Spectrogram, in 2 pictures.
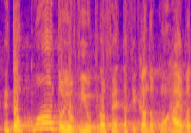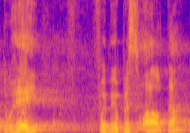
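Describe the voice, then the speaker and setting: Brazilian man preaching in a reverberant church. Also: measured pace. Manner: animated, acts out dialogue with rising pitch. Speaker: pastor. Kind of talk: sermon. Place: church hall. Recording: long church hall reverb.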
